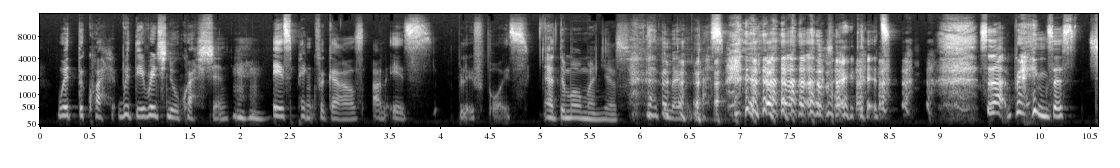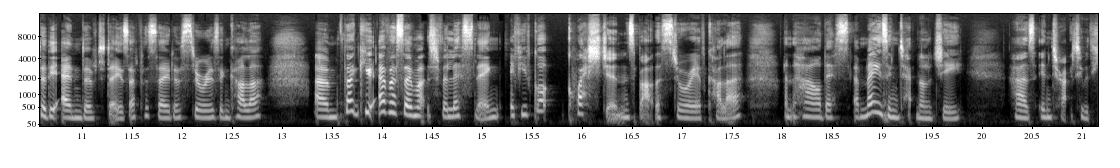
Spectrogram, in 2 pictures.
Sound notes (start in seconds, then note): 5.9 all laughing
